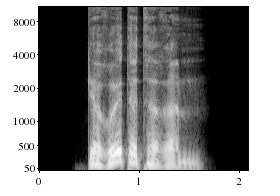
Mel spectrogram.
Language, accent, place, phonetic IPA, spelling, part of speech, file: German, Germany, Berlin, [ɡəˈʁøːtətəʁəm], geröteterem, adjective, De-geröteterem.ogg
- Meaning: strong dative masculine/neuter singular comparative degree of gerötet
